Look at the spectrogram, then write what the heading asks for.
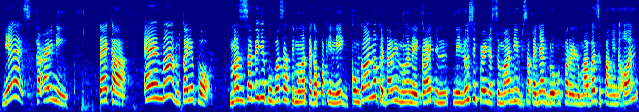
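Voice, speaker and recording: A woman's voice: high-pitched, moderate pace, fairly bright tone. A woman playing a polite, formal radio reporter conducting a live interview in a radio play. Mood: polite, inquiring. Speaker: field interviewer.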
